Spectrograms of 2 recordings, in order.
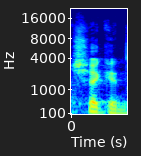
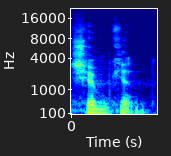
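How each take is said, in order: First: The middle consonant is a clear k sound. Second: An m sound is slipped in before the k. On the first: "I call chicken" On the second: "I call chicken chimkin"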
